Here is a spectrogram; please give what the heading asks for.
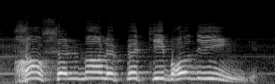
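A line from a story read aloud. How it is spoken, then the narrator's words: Shout. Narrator (French): cria Perken en français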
